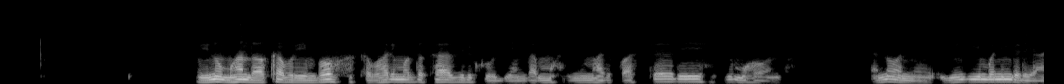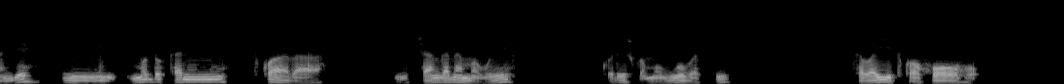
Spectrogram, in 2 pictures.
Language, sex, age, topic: Kinyarwanda, male, 25-35, government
